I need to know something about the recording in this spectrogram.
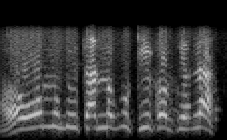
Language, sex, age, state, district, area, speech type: Odia, male, 60+, Odisha, Gajapati, rural, conversation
